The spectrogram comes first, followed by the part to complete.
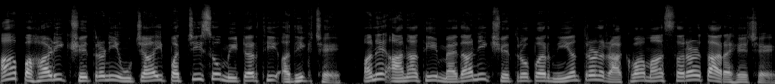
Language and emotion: Gujarati, neutral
